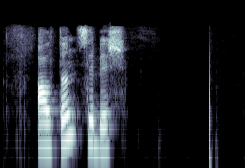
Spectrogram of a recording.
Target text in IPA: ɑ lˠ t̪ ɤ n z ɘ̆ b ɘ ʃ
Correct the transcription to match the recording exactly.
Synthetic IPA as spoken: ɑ lˠ t̪ ɤ n s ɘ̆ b ɘ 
